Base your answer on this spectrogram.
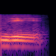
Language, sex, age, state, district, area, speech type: Urdu, male, 30-45, Bihar, Purnia, rural, conversation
